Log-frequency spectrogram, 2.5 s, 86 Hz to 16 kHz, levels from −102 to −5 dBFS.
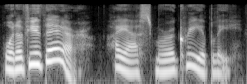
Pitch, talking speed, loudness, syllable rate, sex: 230 Hz, 195 wpm, -16 LUFS, 5.3 syllables/s, female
